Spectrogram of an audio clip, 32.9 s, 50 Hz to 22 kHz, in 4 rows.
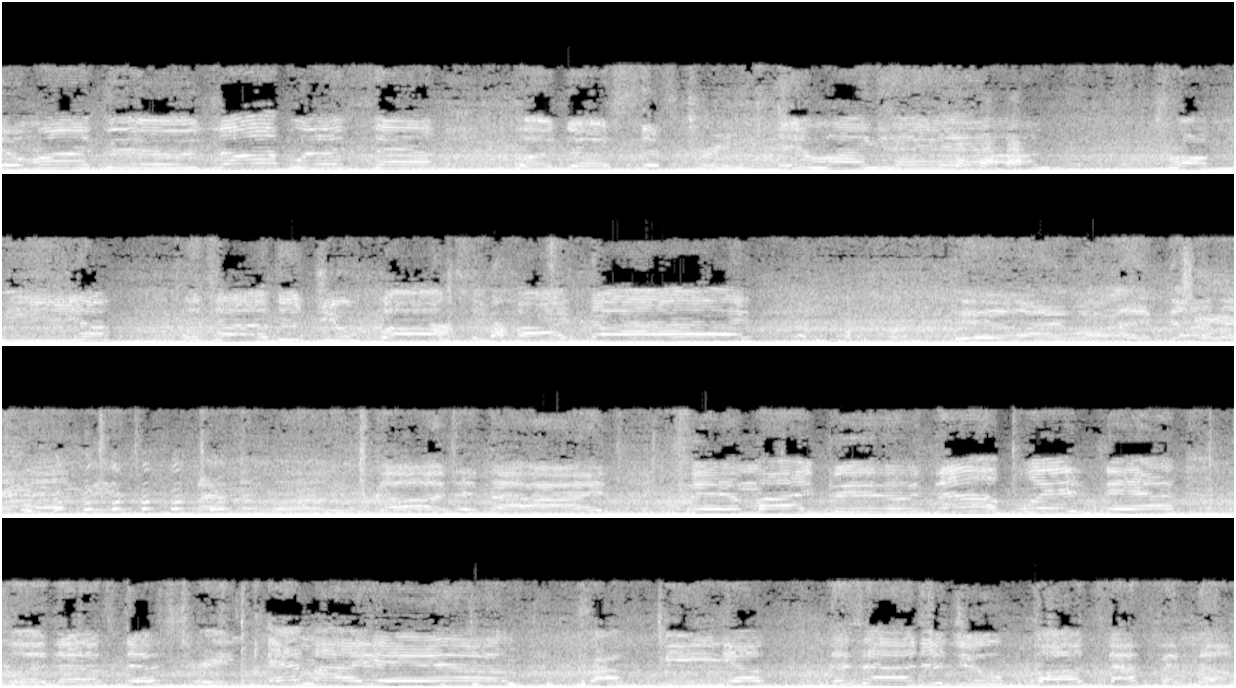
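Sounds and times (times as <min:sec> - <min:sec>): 
young child singing the national anthem in a moving car: 0:00.0 - 0:07.1, 0:07.7 - 0:13.4, 0:14.5 - 0:32.8
car engine and road rumble: 0:00.0 - 0:32.8
laughter: 0:06.0 - 0:07.6, 0:11.1 - 0:12.0, 0:13.3 - 0:14.4, 0:16.0 - 0:18.5, 0:27.5 - 0:28.6.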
